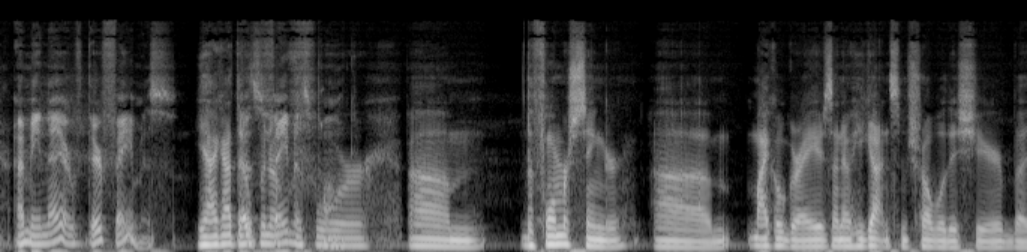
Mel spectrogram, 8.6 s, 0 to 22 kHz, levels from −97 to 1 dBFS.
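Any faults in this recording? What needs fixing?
Nothing stood out on listening, so there is nothing here that needs fixing.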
